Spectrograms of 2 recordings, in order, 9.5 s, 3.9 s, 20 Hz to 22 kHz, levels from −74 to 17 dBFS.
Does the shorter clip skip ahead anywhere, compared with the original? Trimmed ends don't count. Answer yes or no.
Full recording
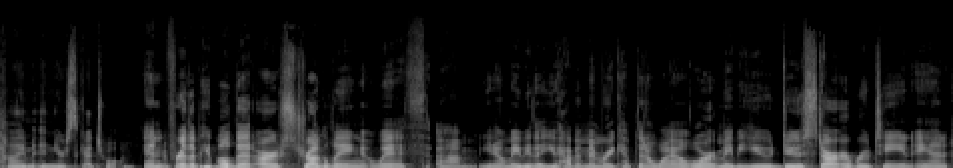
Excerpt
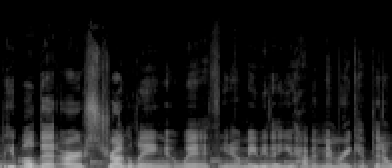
yes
